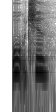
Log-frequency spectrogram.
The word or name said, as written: otium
